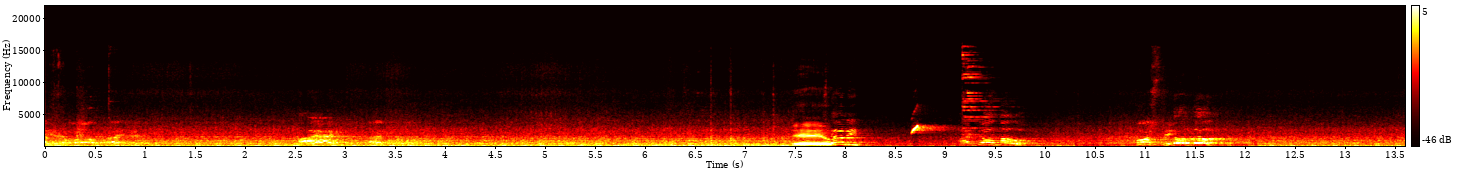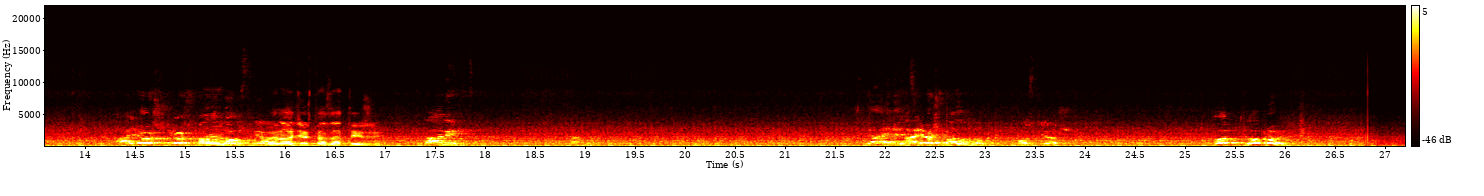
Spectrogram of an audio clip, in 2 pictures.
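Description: A man talks nearby in short, casual phrases.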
